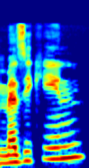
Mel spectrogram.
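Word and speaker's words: Mazikeen: Mezikeen? Is that how you pronounce it? – Yeah.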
